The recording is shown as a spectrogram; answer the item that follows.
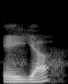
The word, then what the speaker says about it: ella: In most parts of Spain, LL is pronounced like the English Y in yes. So Ella sounds like ella.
